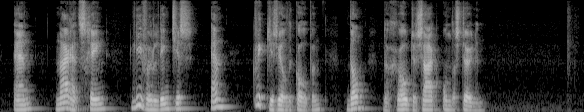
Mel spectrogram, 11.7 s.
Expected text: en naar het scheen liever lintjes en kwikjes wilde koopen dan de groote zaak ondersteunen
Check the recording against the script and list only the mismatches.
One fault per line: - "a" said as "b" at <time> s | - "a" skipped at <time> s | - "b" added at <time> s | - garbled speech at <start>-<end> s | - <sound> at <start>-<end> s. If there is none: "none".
none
